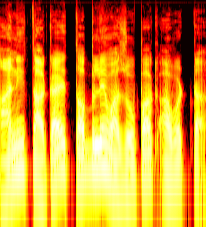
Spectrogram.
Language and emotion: Goan Konkani, neutral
